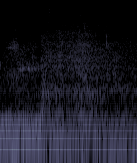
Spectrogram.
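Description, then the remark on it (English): A dog splashing into a pond, heard as a faint, rumbling wash of water noise that churns for a couple of seconds with no speech over it. “that was a dog, I hope, jumping into uh, the pond.”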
